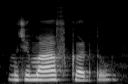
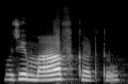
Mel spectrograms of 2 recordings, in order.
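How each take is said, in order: Both takes have the same delivery.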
